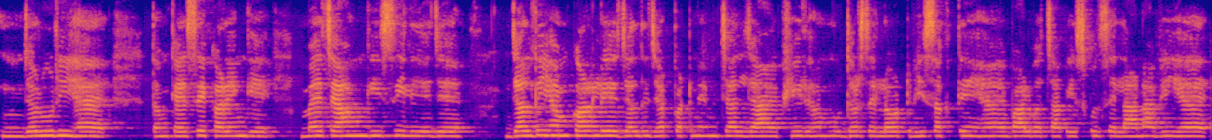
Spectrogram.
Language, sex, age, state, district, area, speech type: Hindi, female, 18-30, Bihar, Samastipur, rural, spontaneous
